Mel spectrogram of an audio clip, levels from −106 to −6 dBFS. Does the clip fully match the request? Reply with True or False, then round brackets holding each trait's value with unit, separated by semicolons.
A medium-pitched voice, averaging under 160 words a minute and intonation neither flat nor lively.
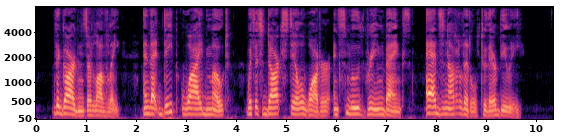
True (150 Hz; 145 wpm; 3.9 semitones)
